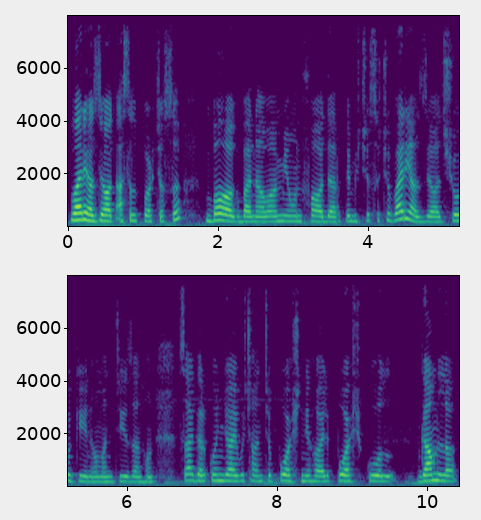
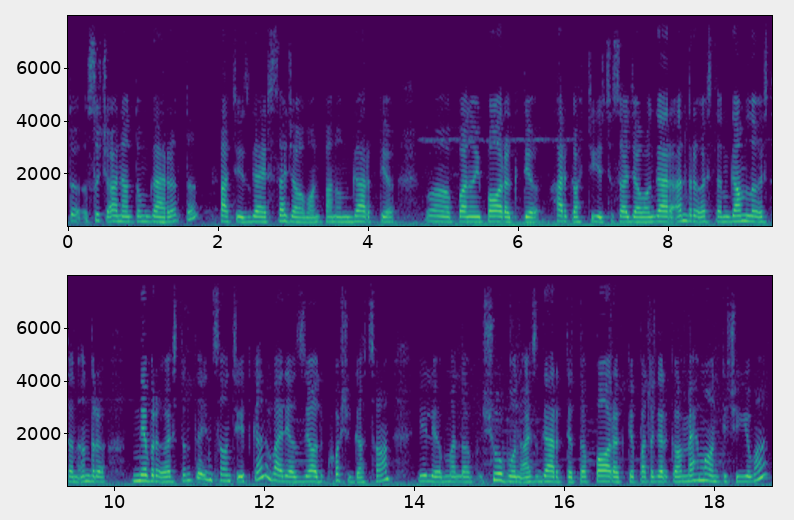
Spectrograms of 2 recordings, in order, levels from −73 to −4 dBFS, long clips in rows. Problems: background conversations at intervals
